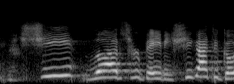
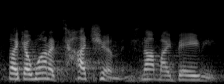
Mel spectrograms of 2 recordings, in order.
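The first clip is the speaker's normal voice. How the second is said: ordinary delivery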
